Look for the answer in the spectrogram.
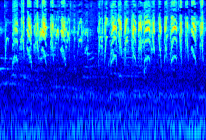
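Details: Crested jay chattering energetically after a strange sound is played, with two bursts of rapid, high, rattling chirps separated by a short pause and a low background hum.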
